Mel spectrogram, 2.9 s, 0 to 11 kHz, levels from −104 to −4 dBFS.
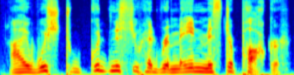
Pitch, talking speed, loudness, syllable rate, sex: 160 Hz, 185 wpm, -19 LUFS, 5.1 syllables/s, female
